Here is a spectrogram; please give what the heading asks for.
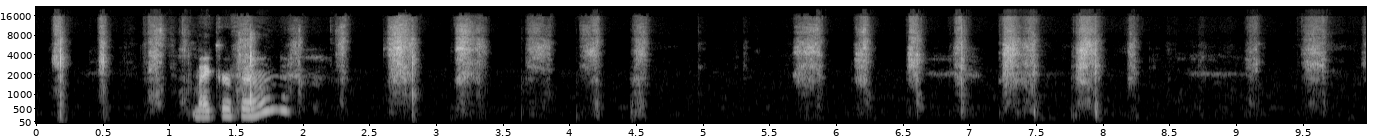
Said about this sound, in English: Mr. Sanding Block. Do the sanding under the table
